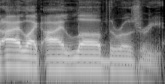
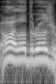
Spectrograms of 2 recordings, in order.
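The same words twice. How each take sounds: First: Plainly heartfelt, no show; sincere. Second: High-pitched imitation of everyone gushing; lightly mocking, raised-pitch enthusiasm. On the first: Real, not acted. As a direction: say it in earnest, pitched well below the gushing. Own sincere take after generic quote. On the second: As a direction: parrot a generic fan in a high voice. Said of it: "like, everyone's like".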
